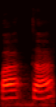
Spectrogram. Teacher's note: Implode the sounds of P and T. They're not explosive, so P, T, not P and T. Make sure there is no puff of air.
